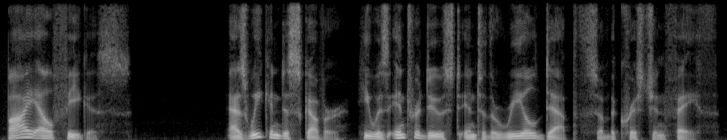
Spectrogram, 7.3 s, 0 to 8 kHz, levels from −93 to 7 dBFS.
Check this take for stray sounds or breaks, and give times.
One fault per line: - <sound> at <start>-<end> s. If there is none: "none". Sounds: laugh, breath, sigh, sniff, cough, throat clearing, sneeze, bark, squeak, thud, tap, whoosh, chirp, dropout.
none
